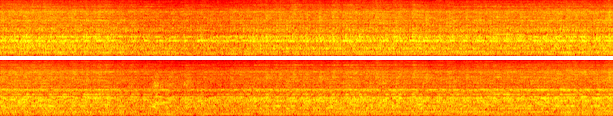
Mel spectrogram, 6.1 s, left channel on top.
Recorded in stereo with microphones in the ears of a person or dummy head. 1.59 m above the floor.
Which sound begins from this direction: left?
An engine running, at 0.0 s.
